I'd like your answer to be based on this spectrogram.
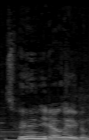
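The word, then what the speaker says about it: So!YoON!: 소윤이라고 읽으면 되는 거죠.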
